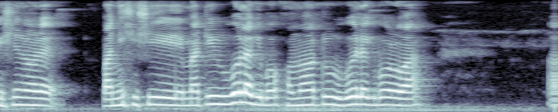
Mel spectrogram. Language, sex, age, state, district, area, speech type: Assamese, female, 60+, Assam, Lakhimpur, rural, spontaneous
